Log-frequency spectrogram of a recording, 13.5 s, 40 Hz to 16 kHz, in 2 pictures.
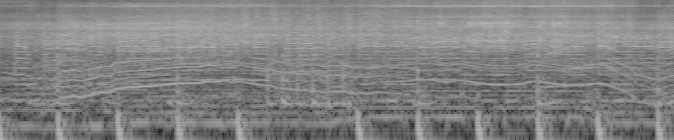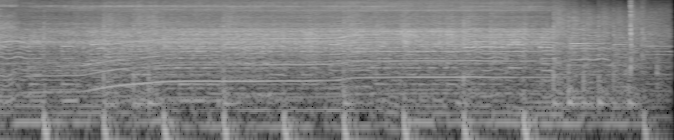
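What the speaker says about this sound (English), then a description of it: "Notice that the burr is running at moderate speed." A carbide burr on a rotary tool grinds the oil drain-back passages of a 410ci stroker Windsor engine block at moderate speed, giving a steady, continuous whine with a faint rhythmic ticking that shifts slightly in pitch as it cuts.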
